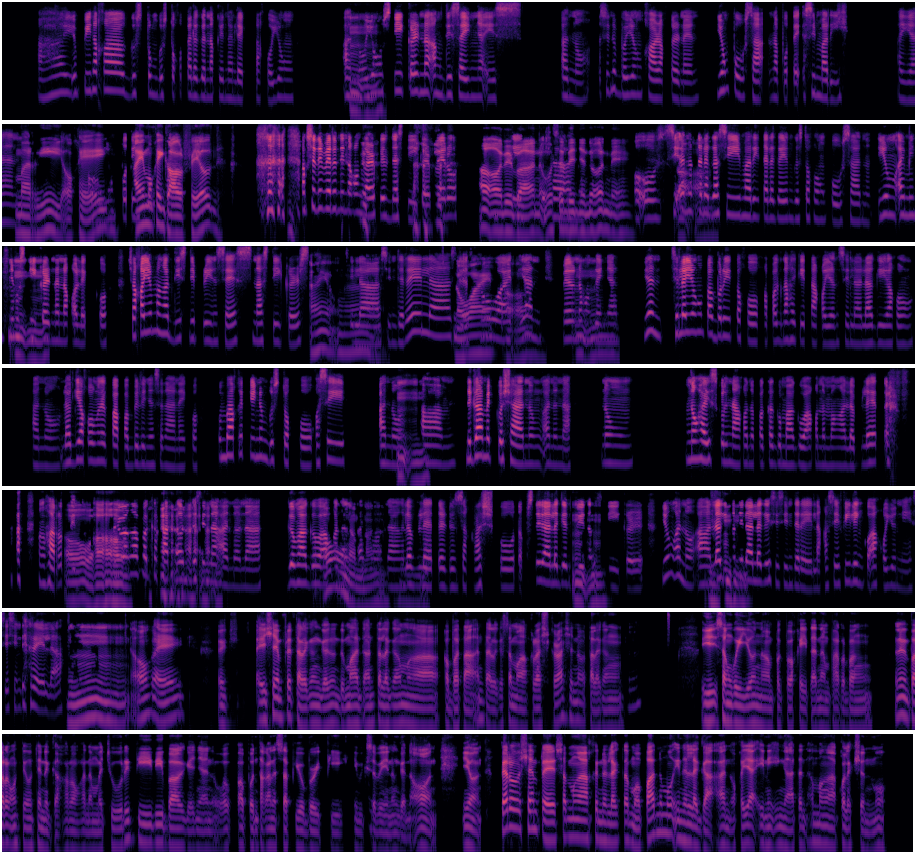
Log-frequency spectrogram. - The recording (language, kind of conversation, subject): Filipino, podcast, May koleksyon ka ba noon, at bakit mo ito kinolekta?
- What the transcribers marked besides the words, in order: laugh; chuckle; tapping; chuckle; laugh; chuckle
